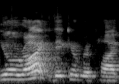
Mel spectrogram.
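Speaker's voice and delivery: ordinary delivery, nothing marked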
